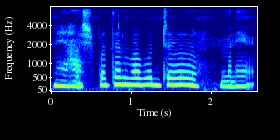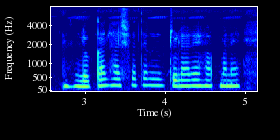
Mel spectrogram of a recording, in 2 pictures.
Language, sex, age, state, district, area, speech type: Santali, female, 18-30, West Bengal, Birbhum, rural, spontaneous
